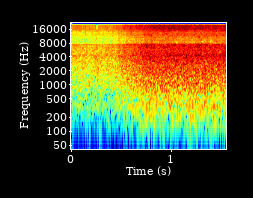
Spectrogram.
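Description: The Chattooga River rushes through Bull Sluice rapids in Georgia, a steady broadband roar of whitewater heard from above, swelling slightly louder partway through.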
